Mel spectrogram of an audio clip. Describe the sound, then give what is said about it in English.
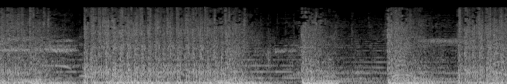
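Heavy automatic gunfire as two people, dug in, open fire on a swarm of raptors, loud continuous bursts broken by a few brief pauses. “After digging in, Jenny and Sky open fire on a swarm of raptors.”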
